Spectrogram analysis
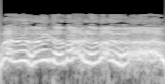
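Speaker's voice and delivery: very high mock bawling; hammed-up tantrum wail; harder-crying child. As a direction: bawl as a child rolling in tantrum. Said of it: "Dia mencoba menangis lebih keras".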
